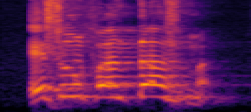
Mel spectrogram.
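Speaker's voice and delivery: high-pitched acted cry of alarm; cry of terror. Apostles mistaking Jesus for a ghost, acted cry of terror. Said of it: "Y daban gritos de terror".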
